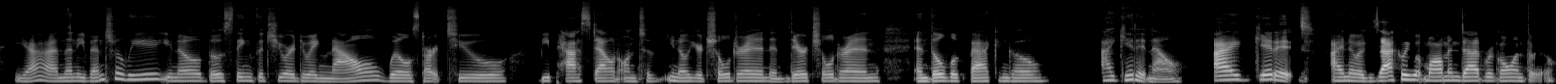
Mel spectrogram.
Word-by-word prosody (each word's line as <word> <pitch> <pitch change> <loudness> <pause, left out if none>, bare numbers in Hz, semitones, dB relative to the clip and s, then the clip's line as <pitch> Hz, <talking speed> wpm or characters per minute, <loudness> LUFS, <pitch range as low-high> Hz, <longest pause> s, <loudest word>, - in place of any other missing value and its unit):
Yeah, 155 +3 -3
and 150 +1 -4
then 160 0 -3
eventually, 225 - -2
you 165 - -5
know, 165 +1 -2
those 160 0 -3
things 170 -2 -5
that 165 0 -7
you 165 - -3
are 160 -1 0
doing 150 -2 -4
now 160 +8 -1
will 150 -1 -1
start 145 0 -5
to 150 0 -4 0.3
be 160 +1 -3
passed 155 +1 -1
down 150 0 0
onto, 145 -1 -6
you 180 - -3
know, 155 -1 0
your 150 -2 -3
children 160 0 -1
and 135 0 -5
their 155 +2 +1
children, 155 0 -1 0.3
and 150 0 +1
they'll 160 +1 +5
look 160 -1 -1
back 155 0 +1
and 155 -1 -4
go, 155 +1 -3 0.5
"I 195 +1 -1
get 215 +3 0
it 165 - +2
now. 130 +2 -3 0.3
I 210 +1 +8
get 220 +1 +4
it. 460 -3 +3 0.4
I 170 - +3
know 170 -2 +1
exactly 175 +9 +6
what 215 - +2
mom 180 0 +4
and 185 0 -2
dad 175 0 +4
were 175 0 -2
going 165 0 -1
through." - - -6
155 Hz, 195 wpm, -26 LUFS, 150-175 Hz, 0.5 s, I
